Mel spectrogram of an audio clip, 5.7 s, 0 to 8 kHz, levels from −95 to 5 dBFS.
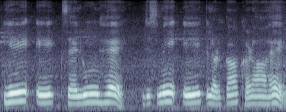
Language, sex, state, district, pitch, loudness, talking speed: Hindi, female, Maharashtra, Mumbai Suburban, 180 Hz, -14 LUFS, 95 wpm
